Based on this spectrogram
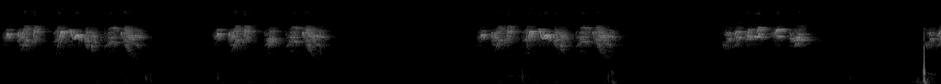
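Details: At Sehri time on a moonlit night, a swallow (Ababil) calls at a home, recorded by mobile phone; paired bursts of shrill, chattering high trills, roughly every two to three seconds, with a brief thump at the end.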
